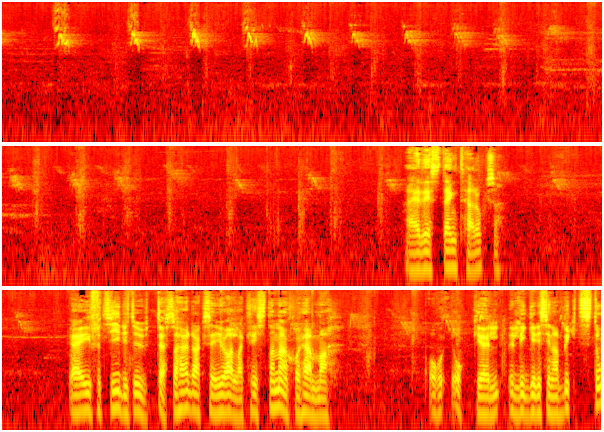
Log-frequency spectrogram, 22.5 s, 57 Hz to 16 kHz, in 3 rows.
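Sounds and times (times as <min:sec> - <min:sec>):
bird calling in short repeated chirps: 0:00.0 - 0:22.4
outdoor noise: 0:00.0 - 0:22.4
crunchy footsteps: 0:01.3 - 0:12.6, 0:18.7 - 0:22.2
speech: 0:12.6 - 0:13.8, 0:15.8 - 0:19.2, 0:20.4 - 0:22.4.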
